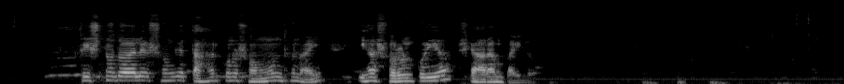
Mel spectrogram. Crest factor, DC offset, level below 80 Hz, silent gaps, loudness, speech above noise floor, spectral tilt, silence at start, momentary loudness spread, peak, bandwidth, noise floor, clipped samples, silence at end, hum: 20 dB; under 0.1%; -62 dBFS; none; -32 LUFS; 36 dB; -6 dB/octave; 0.5 s; 10 LU; -14 dBFS; 11.5 kHz; -67 dBFS; under 0.1%; 1.2 s; none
